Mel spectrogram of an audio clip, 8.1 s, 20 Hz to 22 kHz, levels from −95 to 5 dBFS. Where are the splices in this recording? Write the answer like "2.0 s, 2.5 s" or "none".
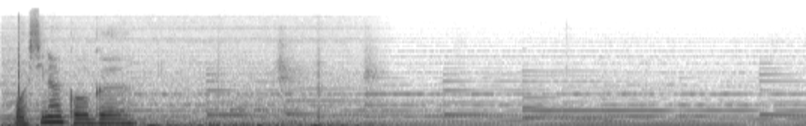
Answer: none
